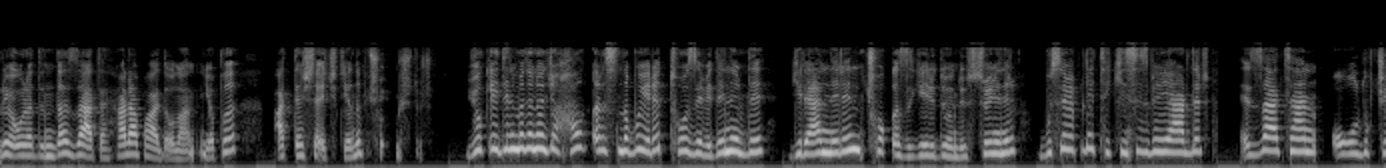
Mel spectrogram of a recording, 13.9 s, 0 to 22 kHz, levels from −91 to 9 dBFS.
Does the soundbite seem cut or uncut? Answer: uncut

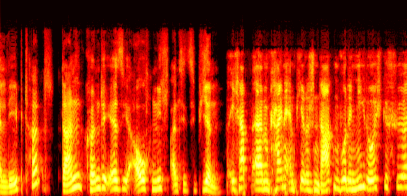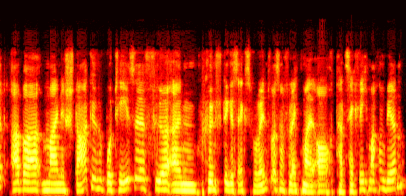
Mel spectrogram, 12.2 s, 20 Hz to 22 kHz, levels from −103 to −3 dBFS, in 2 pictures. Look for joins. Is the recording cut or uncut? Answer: uncut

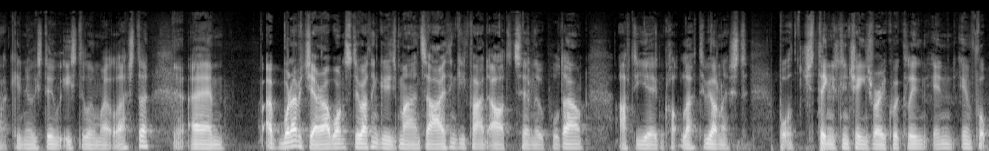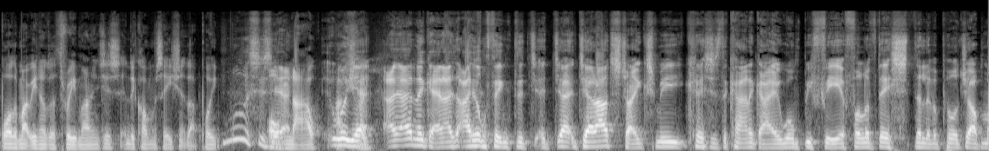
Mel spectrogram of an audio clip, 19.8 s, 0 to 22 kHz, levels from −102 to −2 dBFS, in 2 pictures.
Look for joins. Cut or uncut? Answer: cut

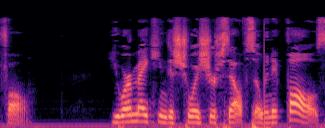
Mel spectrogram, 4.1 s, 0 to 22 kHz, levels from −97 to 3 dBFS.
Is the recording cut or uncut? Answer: uncut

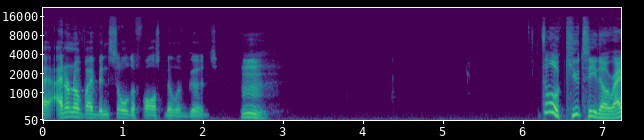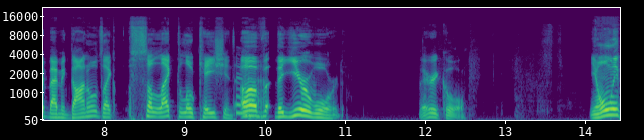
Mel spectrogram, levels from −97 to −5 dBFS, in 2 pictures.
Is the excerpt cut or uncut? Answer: cut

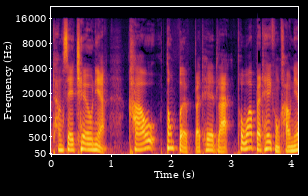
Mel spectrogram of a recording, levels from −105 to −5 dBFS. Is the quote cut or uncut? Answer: cut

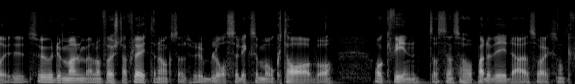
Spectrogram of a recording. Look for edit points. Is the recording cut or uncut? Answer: uncut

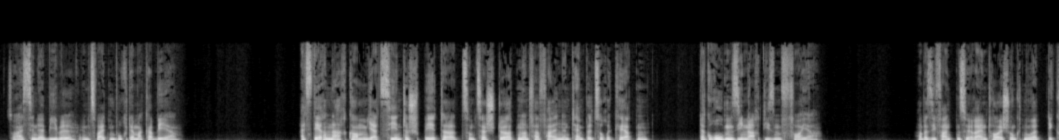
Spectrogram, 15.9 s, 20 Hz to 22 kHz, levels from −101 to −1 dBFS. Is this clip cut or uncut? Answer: uncut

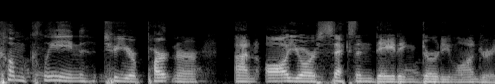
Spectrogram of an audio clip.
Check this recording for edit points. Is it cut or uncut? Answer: uncut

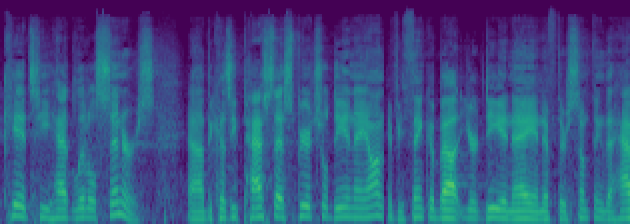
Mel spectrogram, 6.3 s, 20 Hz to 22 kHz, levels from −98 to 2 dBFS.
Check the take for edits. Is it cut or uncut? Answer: cut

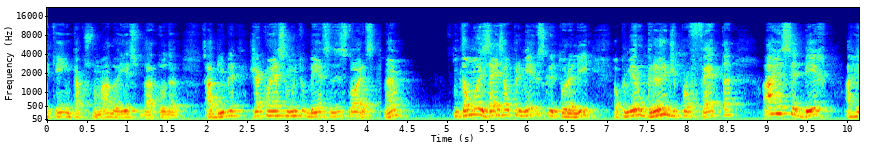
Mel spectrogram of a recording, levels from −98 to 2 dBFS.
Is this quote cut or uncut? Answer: cut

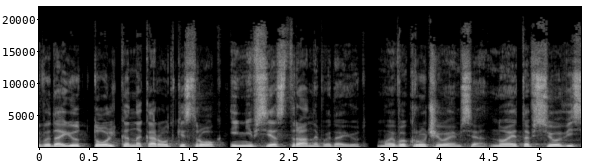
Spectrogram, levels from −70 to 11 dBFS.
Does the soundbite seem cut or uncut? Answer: uncut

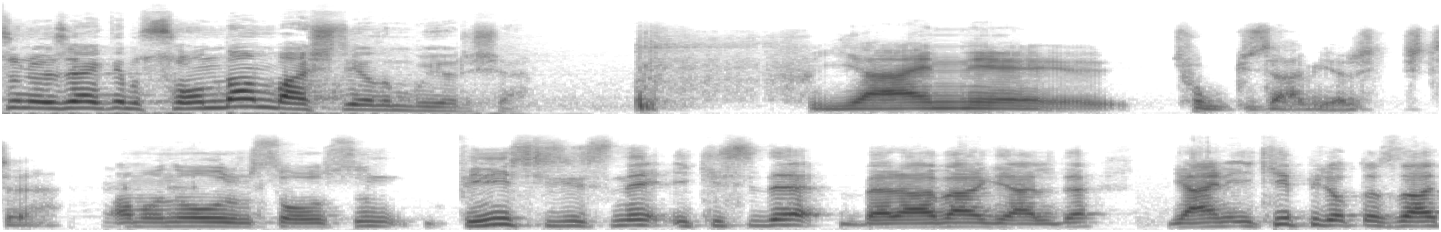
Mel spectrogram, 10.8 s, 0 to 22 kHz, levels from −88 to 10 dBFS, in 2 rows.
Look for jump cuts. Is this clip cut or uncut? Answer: cut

